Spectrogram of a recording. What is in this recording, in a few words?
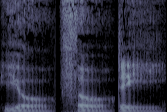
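"yothori", concatenated syllables; Affixing experiment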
